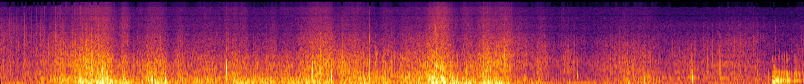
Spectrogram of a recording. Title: Hungry stomach growling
